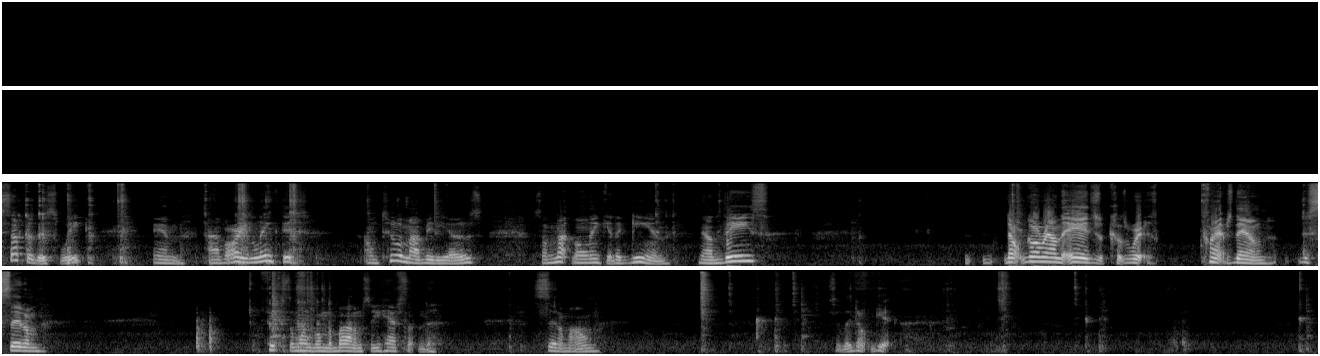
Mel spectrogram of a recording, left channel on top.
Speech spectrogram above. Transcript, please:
this week. And I've already linked it on 2 of my videos, so I'm not going to link it again. Now these, don't go around the edge because where it clamps down. Just set them, fix the ones on the bottom so you have something to sit them on, so they don't get.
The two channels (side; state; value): left; silent; digital silence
